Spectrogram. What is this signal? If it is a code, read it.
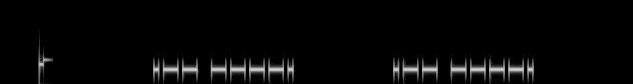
Morse code, heard as a keyed tone, about 25 wpm, 700 Hz. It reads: W9 W9
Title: USA Call Sign Prefixes - Repeated 2x - 25wpm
